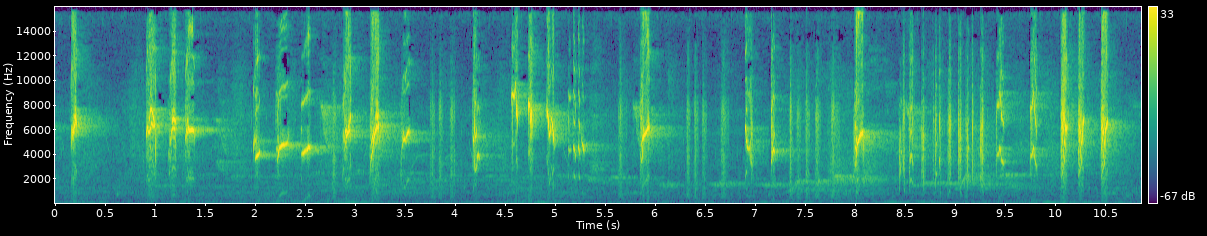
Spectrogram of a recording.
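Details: Male konin sunbird delivering a long, lively song for training caged songbirds: fast high chirps, buzzy trills and sweeping notes, speeding into a dense rattle of ticks toward the end.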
